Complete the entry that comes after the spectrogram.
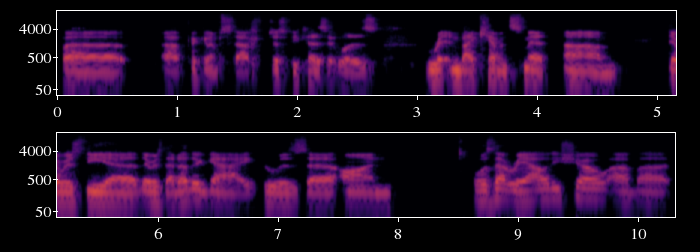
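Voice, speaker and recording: A middle-aged man reminiscing casually, thinking aloud in a halting, informal way. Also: fairly low pitch, a bit bright. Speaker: guest, former comics production worker turned librarian.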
